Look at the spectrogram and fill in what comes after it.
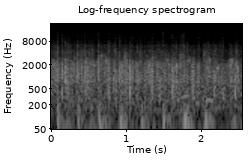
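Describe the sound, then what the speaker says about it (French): An audience breaks into applause, a dense and even wash of many hands clapping that is loud and continuous from start to finish. "On peut l'applaudir, on peut l'applaudir."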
